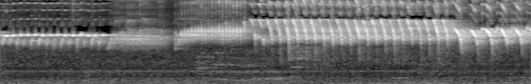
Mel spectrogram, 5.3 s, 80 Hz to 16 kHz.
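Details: A male yellow canary about 10 months old, in breeding condition, sings a bright, high run of rapid trills, shifting into fast rolling tours of repeated notes near the top of its range.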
